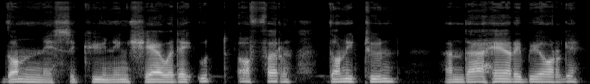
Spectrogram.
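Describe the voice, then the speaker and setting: A man narrating a scripted tale as a storyteller in a measured, deliberate way. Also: mid-range voice, dry recording.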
